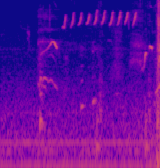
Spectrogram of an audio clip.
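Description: Small birds chirping faintly: a few curving calls about half a second in, then a quick run of about eight short, high chirps.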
